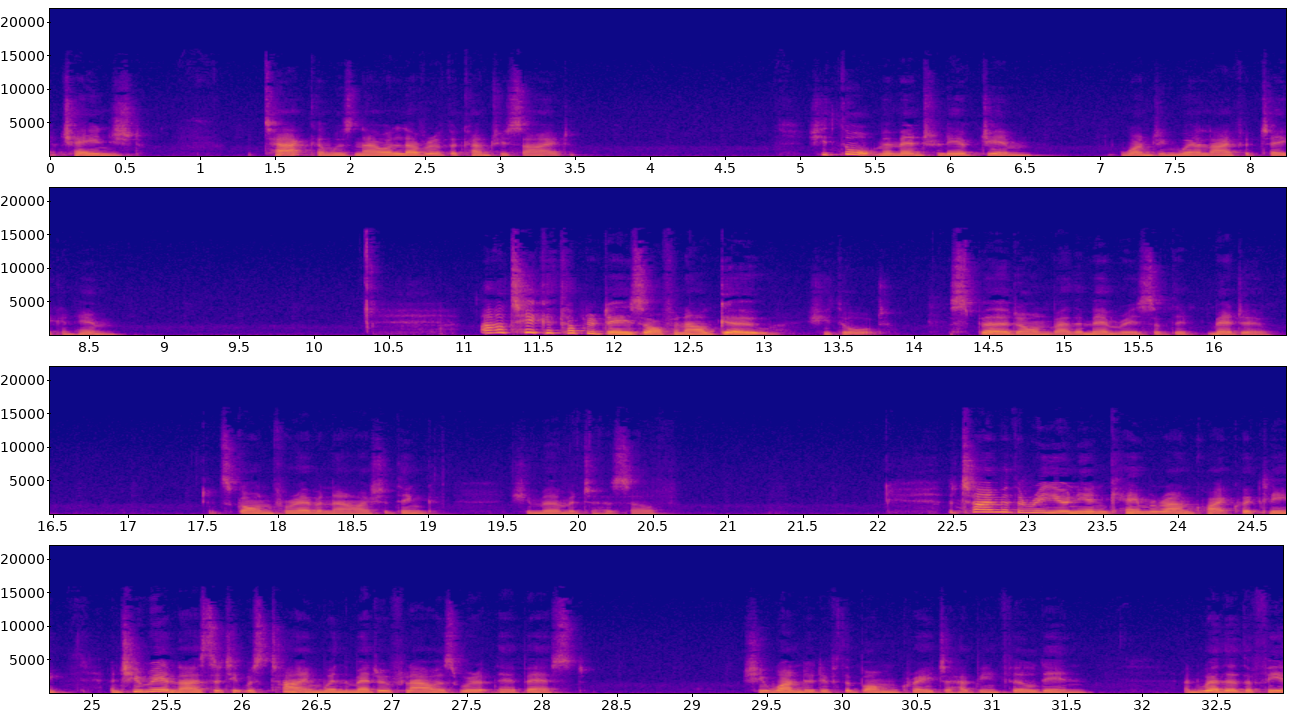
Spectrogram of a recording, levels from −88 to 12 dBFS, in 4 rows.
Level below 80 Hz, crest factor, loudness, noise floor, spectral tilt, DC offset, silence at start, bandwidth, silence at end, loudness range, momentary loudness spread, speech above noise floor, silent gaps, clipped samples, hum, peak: -68 dBFS; 20 dB; -24 LUFS; -61 dBFS; -6 dB/octave; under 0.1%; 0 s; 15 kHz; 0 s; 9 LU; 16 LU; 38 dB; none; under 0.1%; none; -4 dBFS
